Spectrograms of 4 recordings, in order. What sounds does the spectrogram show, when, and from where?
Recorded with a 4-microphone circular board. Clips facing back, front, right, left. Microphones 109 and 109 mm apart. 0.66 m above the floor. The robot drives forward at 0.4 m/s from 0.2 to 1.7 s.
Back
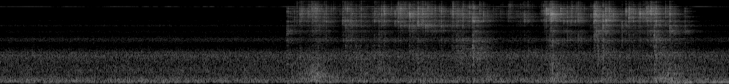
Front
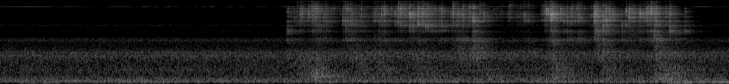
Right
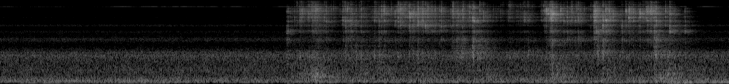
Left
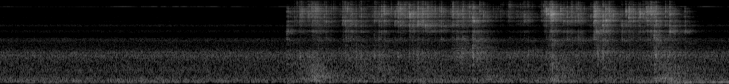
2.9 s crumpling: 170° left, 2 m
